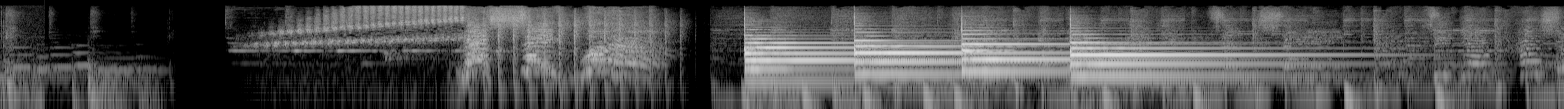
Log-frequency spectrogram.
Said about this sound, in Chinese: 放学的铃声响起了，同学都陆续走出班房。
